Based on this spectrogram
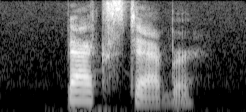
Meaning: A traitor or hypocrite, such as a co-worker or friend assumed trustworthy but who figuratively attacks when one's back is turned
- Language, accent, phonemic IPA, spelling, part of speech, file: English, US, /ˈbækˌstæbɚ/, backstabber, noun, En-us-backstabber.ogg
